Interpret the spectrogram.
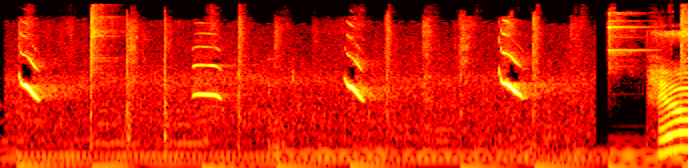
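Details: Short, sharp descending whistles from an osprey, repeated roughly once a second over background music, with a rising glissando from the music at the end.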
